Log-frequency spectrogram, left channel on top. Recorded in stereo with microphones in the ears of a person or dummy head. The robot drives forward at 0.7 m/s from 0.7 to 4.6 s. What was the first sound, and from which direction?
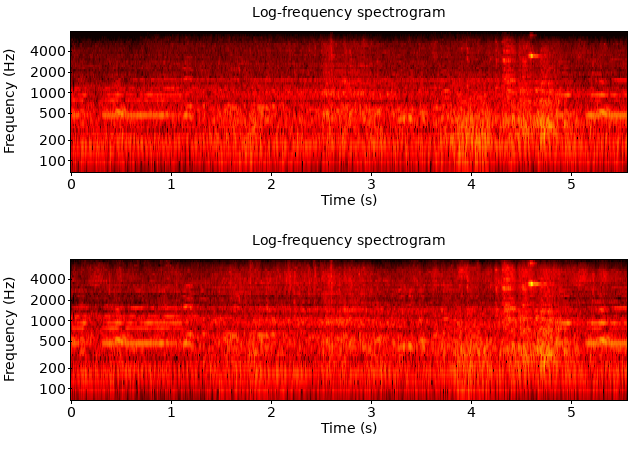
A vehicle, 80° right.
